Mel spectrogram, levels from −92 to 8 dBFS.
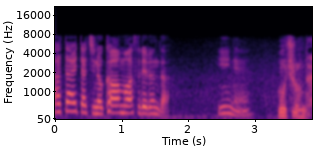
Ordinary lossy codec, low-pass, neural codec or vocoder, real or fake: none; none; none; real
